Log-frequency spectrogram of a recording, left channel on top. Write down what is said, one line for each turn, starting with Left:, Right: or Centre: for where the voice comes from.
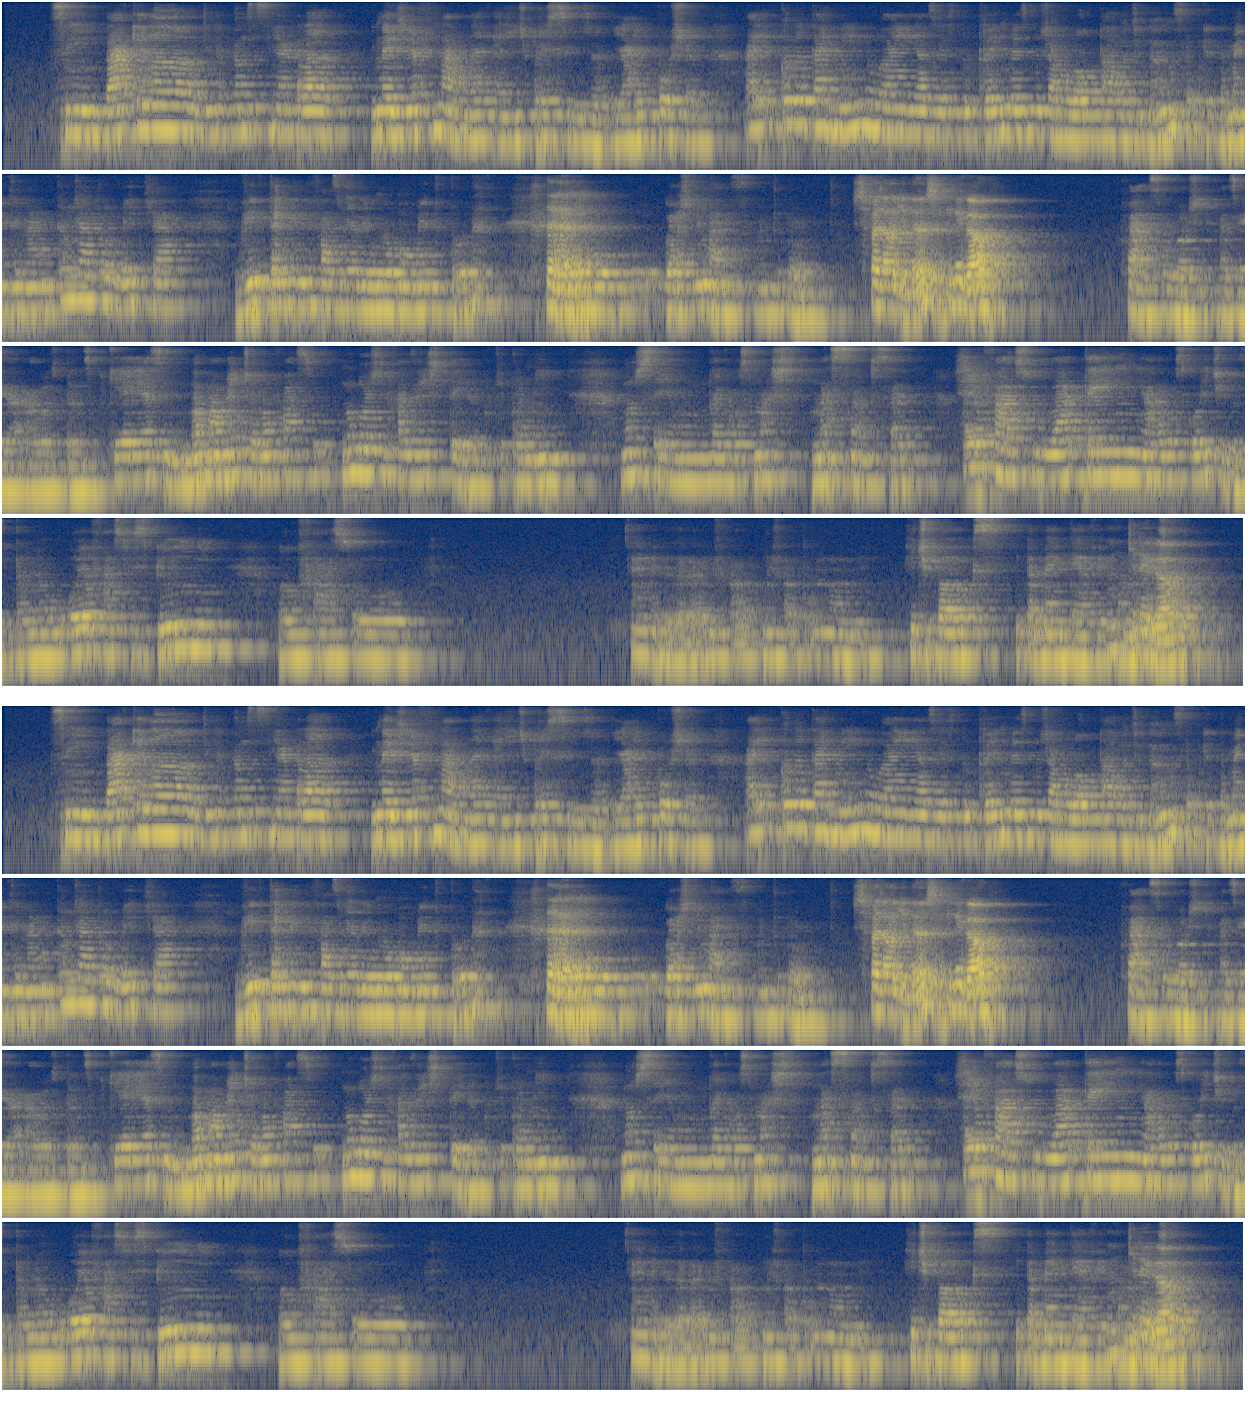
Right: Sim, dá aquela, digamos assim, aquela energia final, né, que a gente precisa. E aí, poxa, aí quando eu termino, aí às vezes do treino mesmo eu já vou logo para aula de dança, porque também tem lá. Então já aproveito, já vi, termino de fazer ali o meu momento todo.
Left: <laughs>
Right: E eu gosto demais, muito bom.
Left: Você faz aula de dança? Que legal.
Right: Faço, eu gosto de fazer a aula de dança, porque aí, assim, normalmente eu não faço, não gosto de fazer esteira, porque para mim, não sei, é um negócio maç- maçante, sabe?
Left: Sim.
Right: Aí eu faço, lá tem aulas coletivas, então eu, ou eu faço spin, ou eu faço, ai meu Deus, agora me fala, me faltou o nome, hitbox, que também tem a ver
Left: Hum,
Right: com
Left: que
Right: música,
Left: legal.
